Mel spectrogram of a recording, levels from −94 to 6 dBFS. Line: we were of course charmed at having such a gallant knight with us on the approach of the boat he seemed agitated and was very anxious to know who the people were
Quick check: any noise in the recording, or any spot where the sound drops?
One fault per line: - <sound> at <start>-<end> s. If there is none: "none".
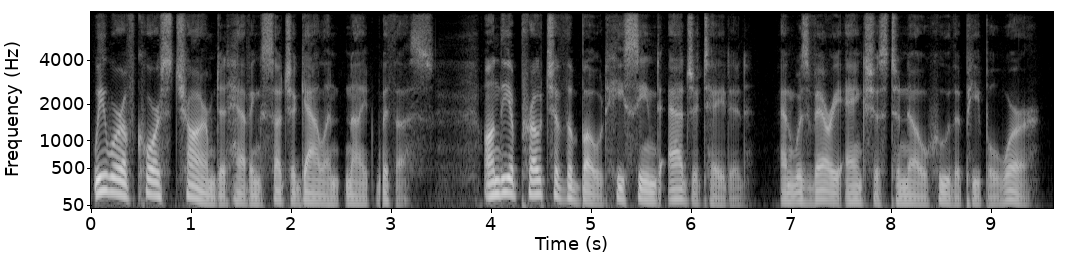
- dropout at 2.9-2.9 s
